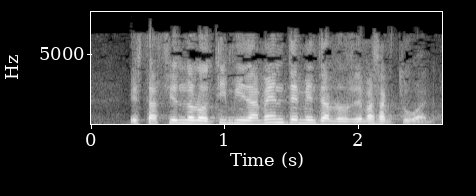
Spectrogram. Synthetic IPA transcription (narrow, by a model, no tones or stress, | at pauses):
e̞st̪aːθje̞nd̪o̞lo̞t̪imiðamẽnt̪e̞mjent̪ɾazlo̞zðe̞masak̚t̪ua̰n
